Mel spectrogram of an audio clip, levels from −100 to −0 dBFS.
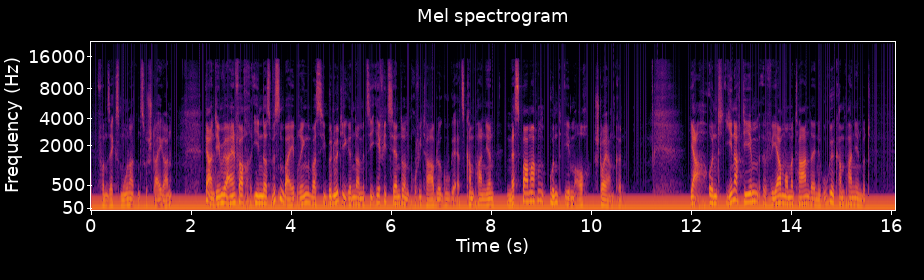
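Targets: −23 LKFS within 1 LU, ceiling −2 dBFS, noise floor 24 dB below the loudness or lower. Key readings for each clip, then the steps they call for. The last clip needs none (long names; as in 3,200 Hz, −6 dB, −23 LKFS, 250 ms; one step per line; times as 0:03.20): crackle rate 30 per second; mains hum 50 Hz; hum harmonics up to 250 Hz; level of the hum −33 dBFS; integrated loudness −32.0 LKFS; sample peak −15.0 dBFS; target loudness −23.0 LKFS
→ click removal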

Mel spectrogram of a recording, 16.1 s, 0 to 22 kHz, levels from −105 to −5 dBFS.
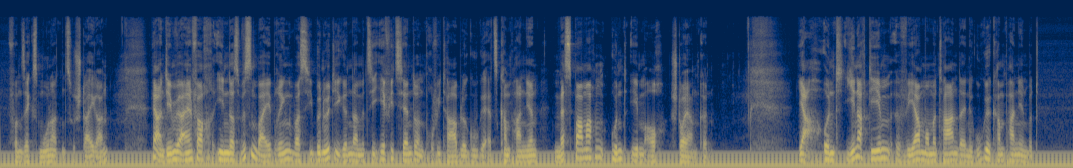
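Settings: crackle rate 0 per second; mains hum 50 Hz; hum harmonics up to 250 Hz; level of the hum −33 dBFS
→ mains-hum notches 50/100/150/200/250 Hz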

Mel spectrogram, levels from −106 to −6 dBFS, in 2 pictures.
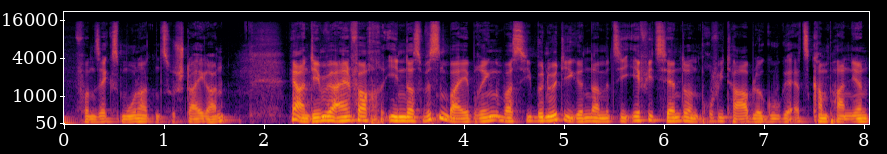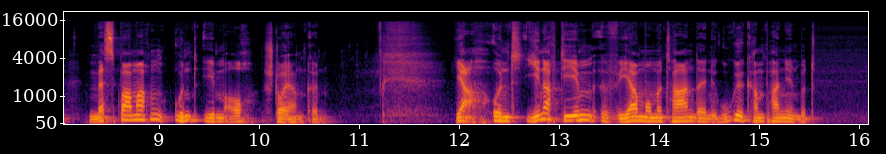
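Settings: mains hum none found; integrated loudness −32.5 LKFS; sample peak −15.0 dBFS; target loudness −23.0 LKFS
→ level +9.5 dB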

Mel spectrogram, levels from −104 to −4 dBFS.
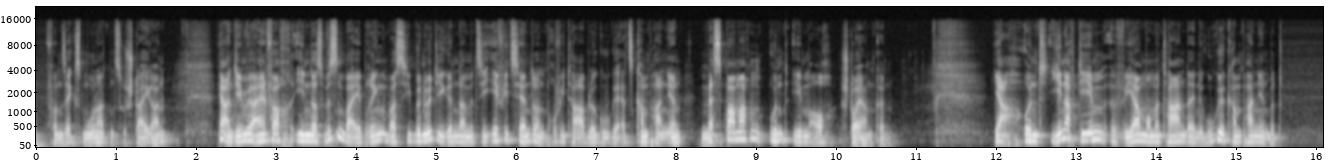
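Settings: integrated loudness −23.0 LKFS; sample peak −5.5 dBFS; background noise floor −60 dBFS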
